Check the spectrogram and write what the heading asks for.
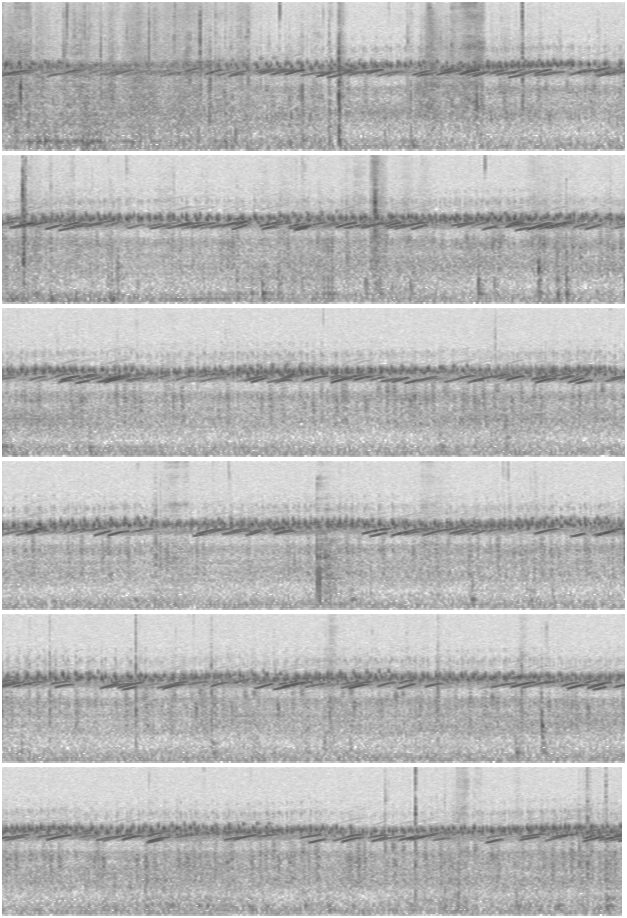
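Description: A dense, steady night chorus of many small calling creatures: rapid high-pitched chirps overlapping into one unbroken trilling that carries on throughout, with a few faint clicks over it.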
